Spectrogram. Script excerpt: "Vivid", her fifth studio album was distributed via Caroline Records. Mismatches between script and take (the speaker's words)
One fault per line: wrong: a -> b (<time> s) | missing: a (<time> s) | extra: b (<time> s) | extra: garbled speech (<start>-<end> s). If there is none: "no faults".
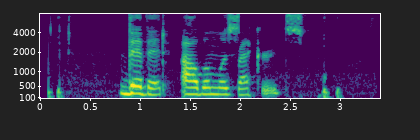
missing: her fifth studio (1.3 s)
missing: distributed via Caroline (2.0 s)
